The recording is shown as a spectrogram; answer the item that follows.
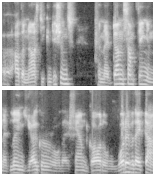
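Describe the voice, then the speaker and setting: A man with an Australian accent speaks fairly quickly at medium pitch, with ordinary pitch variation. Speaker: health educator. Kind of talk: tutorial. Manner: casual, with fillers.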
